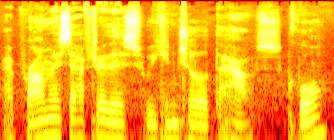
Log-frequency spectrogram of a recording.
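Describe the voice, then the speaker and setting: An actor playing a gentle, steady young adult twin brother in a story game, speaking softly. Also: male voice, fairly low pitch, brisk, creaky, noisy background. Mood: easygoing.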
